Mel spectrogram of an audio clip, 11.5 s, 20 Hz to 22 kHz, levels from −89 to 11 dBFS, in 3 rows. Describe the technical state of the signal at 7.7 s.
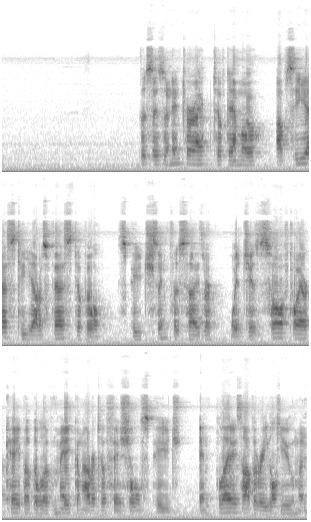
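At 7.7 s the signal is intact, with no audible fault at that moment.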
